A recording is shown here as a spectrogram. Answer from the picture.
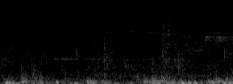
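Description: Footsteps on hardwood timber floorboards, a run of dull knocking footfalls, about two a second.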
